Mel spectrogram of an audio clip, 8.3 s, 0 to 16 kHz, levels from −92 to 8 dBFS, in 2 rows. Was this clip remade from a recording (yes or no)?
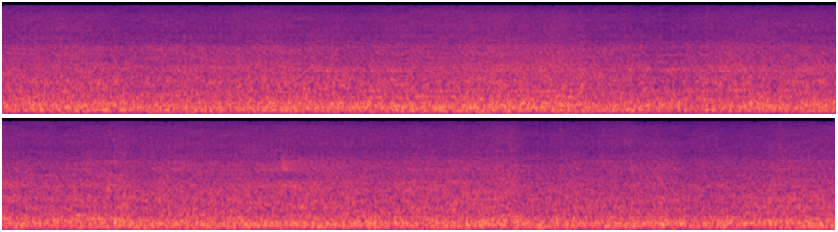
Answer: yes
